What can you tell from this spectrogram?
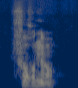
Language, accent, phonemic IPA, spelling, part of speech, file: French, France, /fuʁ.no/, Fourneau, proper noun, LL-Q150 (fra)-Fourneau.wav
- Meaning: 1. a surname 2. Fornax (constellation)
